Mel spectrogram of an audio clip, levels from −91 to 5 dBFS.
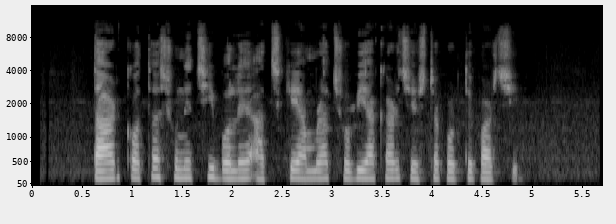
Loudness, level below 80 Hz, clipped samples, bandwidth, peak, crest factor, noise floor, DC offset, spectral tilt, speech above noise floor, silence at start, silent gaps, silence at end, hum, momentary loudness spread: -29 LUFS; -78 dBFS; under 0.1%; 11 kHz; -6 dBFS; 22 dB; -61 dBFS; under 0.1%; -5 dB/octave; 33 dB; 0.6 s; none; 0.85 s; none; 8 LU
